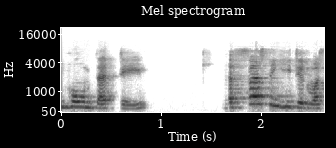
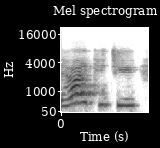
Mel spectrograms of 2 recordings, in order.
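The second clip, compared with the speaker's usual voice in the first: timid puppy; 7 semitones higher than usual. Acted. Timid puppy greets cat.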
